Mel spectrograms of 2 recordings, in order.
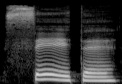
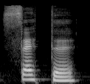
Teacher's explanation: And sete meaning thirst is single T. So when you say thirst, you can have a very long E, sete. · Shown in: first take · While when you say number seven, sete, you need to be very short on your E to allow a very long T sound, sette.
